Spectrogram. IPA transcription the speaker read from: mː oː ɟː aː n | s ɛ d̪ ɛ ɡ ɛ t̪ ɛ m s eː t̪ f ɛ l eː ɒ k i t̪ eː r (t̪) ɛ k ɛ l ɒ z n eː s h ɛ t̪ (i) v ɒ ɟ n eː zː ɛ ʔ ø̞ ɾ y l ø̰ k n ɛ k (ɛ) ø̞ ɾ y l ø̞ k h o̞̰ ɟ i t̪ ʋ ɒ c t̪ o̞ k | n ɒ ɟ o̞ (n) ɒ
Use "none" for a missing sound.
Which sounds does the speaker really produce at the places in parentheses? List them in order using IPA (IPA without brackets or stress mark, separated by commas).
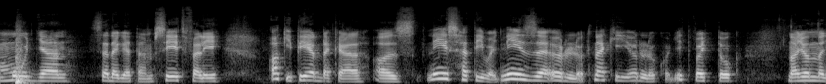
d̪, i, i, nː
